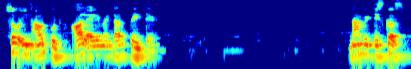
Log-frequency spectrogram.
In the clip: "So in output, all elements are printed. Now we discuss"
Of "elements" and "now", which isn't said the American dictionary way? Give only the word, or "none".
elements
